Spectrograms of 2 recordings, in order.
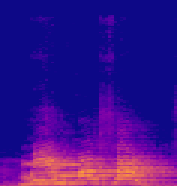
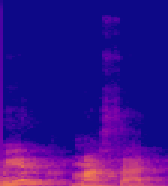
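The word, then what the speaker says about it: مِن مَسَد: Nah, di sini ada kata mim masad, sedangkan ditulisnya min masad. Tetapi karena nun sukun bertemu dengan huruf idgham biguna yaitu mim, maka dibacanya dimasukkan. Jadi mim masad bukan min masad.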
